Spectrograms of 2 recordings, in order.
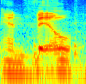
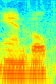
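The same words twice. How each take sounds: First: The word is said in a strong, clipped way. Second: The word is said in a smooth, flowing way. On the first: "strong like that" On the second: "more fluid like"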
